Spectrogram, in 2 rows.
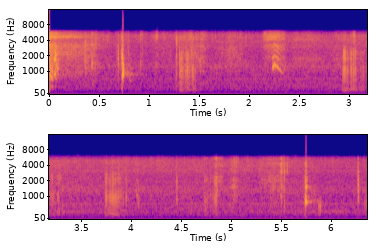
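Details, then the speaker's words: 15-day-old baby boy hiccuping, chest visibly jerking, possibly from a bit too much food: soft repeated catches every second or so with faint snuffly breathing between; newborn hiccups. "he's hiccuping right now and look o look at his chest yeah oh poor thing looks like it hurts looks like it hurts but the internet you and The Midwives says that it's nothing it doesn't really hurt them it's just maybe a bit too much food"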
